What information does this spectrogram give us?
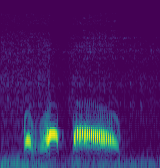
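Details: One close phrase from a female spotted dove meant to rouse male doves: two brief wavering notes, a short pause, then a long even hooting coo.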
